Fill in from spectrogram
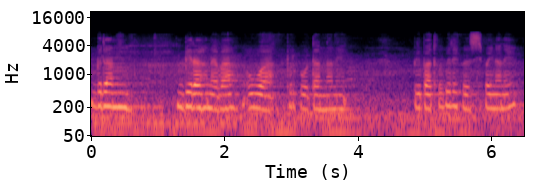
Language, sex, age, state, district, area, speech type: Bodo, female, 30-45, Assam, Baksa, rural, spontaneous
